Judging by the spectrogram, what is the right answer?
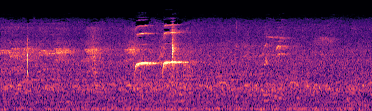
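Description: Animal calls over steady outdoor background noise. Two loud, short, level whistle-like calls about half a second apart come a little before the middle, with fainter high chirps before and after.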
